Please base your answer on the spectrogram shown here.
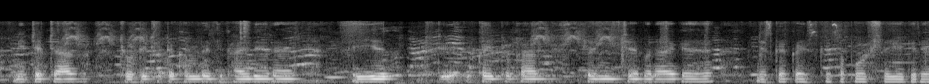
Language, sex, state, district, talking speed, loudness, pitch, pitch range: Hindi, male, Chhattisgarh, Bilaspur, 140 wpm, -17 LUFS, 125 Hz, 125-130 Hz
